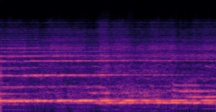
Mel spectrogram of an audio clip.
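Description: A sustained electronic chord of several held, whistle-like tones, played live on an electronic instrument; the lower notes shift to a new chord near the end.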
